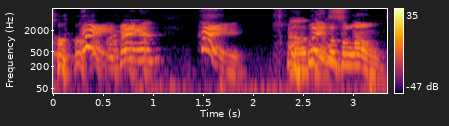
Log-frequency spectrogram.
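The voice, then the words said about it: Put-on scary intimidating voice. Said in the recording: “I got to get my scary voice on”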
